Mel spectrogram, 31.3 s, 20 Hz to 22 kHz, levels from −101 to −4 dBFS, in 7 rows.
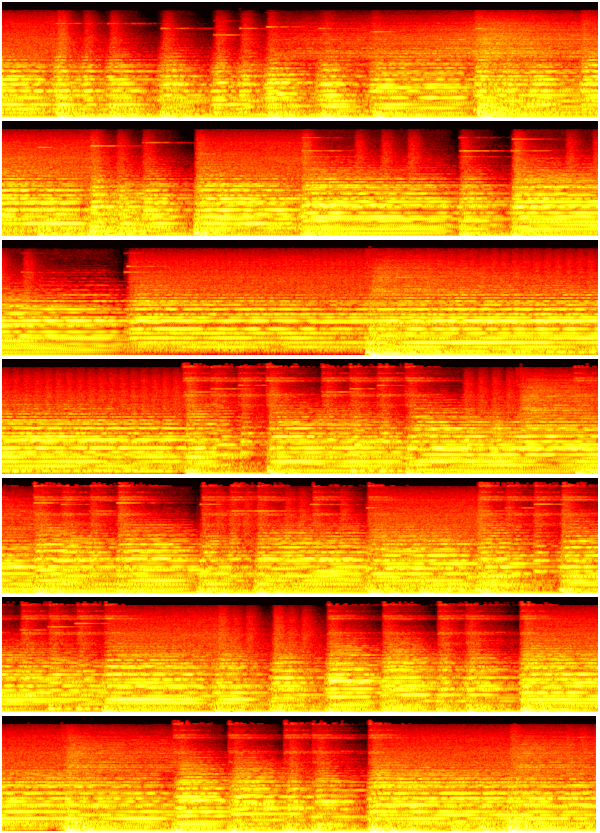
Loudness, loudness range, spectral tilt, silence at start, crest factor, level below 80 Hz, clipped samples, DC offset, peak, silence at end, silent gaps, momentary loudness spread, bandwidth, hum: -19 LUFS; 3 LU; -5 dB/octave; 0 s; 16 dB; -26 dBFS; under 0.1%; under 0.1%; -2 dBFS; 0 s; none; 5 LU; 18 kHz; none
